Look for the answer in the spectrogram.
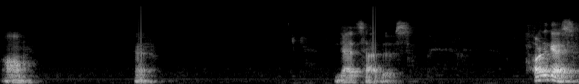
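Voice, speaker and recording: A man's voice: medium pitch, sing-song, extremely slow. A man hosting a live question-and-answer stream, answering in a hesitant way with many ums and restarts. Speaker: channel host. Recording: dull lo-fi livestream audio.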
